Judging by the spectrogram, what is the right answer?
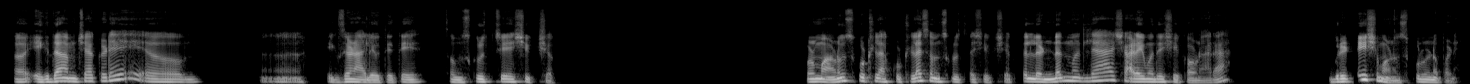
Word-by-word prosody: अ, 115 0 -1
एकदा 125 +3 +3
आमच्याकडे 150 - +2 0.2
अ, 140 - -3 1.1
अ, - - -9 0.3
एक 105 - -5
जण 125 +4 +3
आले 110 -3 +2
होते 100 0 -3
ते 110 -1 0 0.3
संस्कृतचे 125 +3 0
शिक्षक. 125 - -5 2.5
पण 130 +1 +3
माणूस 130 +7 +3
कुठला? 150 -4 -1
कुठला 130 +6 +1
संस्कृतचा 130 -8 -2
शिक्षक? 105 0 -10
तर 140 - +1
लंडनमधल्या 150 +8 +3
शाळेमध्ये 130 -8 +3
शिकवणारा 100 - -6 1.1
ब्रिटिश 155 - +4
माणूस 90 - -1
पूर्णपणे. 110 -6 -2
125 Hz, 100 wpm, -24 LUFS, 110-145 Hz, 2.5 s, ब्रिटिश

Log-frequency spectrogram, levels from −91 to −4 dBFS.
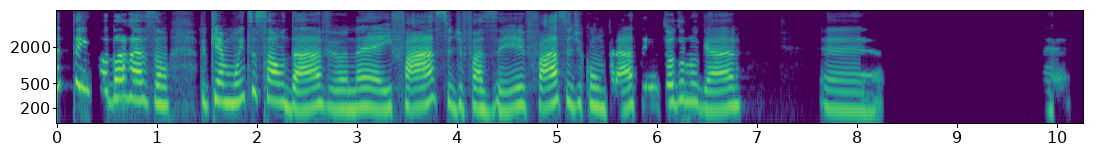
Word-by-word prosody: Tem 445 -6 +3
toda 295 -7 +3
razão, 265 -6 +3 0.3
porque 260 +2 -3
é 260 - +4
muito 260 +9 -2
saudável, 210 -6 +2
né, 200 0 -1
e 200 - -4
fácil 235 +6 +2
de 220 +2 -7
fazer, 200 +1 -3
fácil 235 +5 +3
de 230 +1 -7
comprar, 205 -2 -1
tem 225 -1 -9
em - - -17
todo 245 +3 -1
lugar. 210 -3 -1 0.8
É 190 -3 -8 1.9
É. - - -16
220 Hz, 125 wpm, -23 LUFS, 200-255 Hz, 1.9 s, é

